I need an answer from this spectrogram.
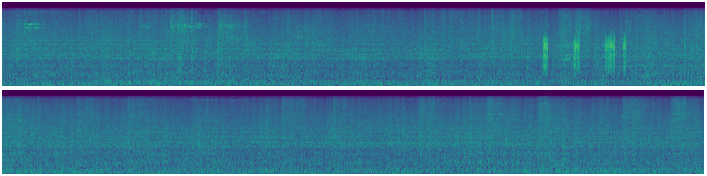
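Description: Loaded coal hopper cars of a freight train rolling steadily past, a continuous low rumble of wheels on the rails. About halfway through come three brief sharp high-pitched sounds.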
